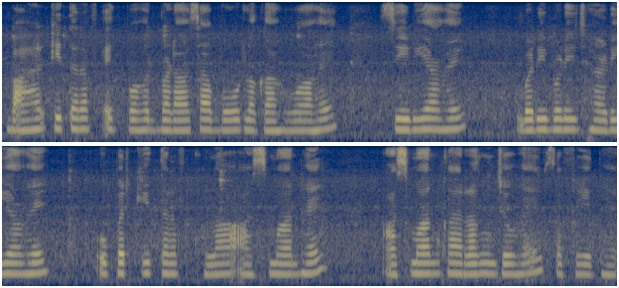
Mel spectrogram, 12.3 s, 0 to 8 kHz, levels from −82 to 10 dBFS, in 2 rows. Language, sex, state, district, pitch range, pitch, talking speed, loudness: Hindi, female, Maharashtra, Nagpur, 175-185 Hz, 180 Hz, 140 wpm, -22 LUFS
